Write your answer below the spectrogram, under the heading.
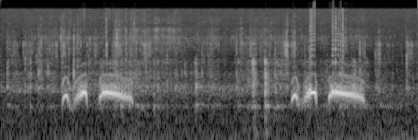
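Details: Spotted dove, a young decoy bird on its second training outing for hunting, giving two cooing phrases: a short double coo followed by a longer, slightly falling hooted coo, with faint background noise.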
